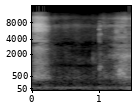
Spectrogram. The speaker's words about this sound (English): Bless you.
